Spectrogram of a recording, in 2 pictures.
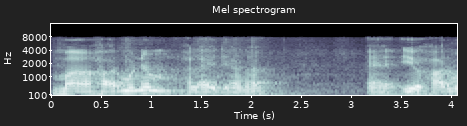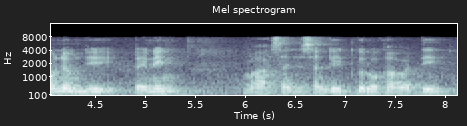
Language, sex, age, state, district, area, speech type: Sindhi, male, 60+, Maharashtra, Thane, urban, spontaneous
